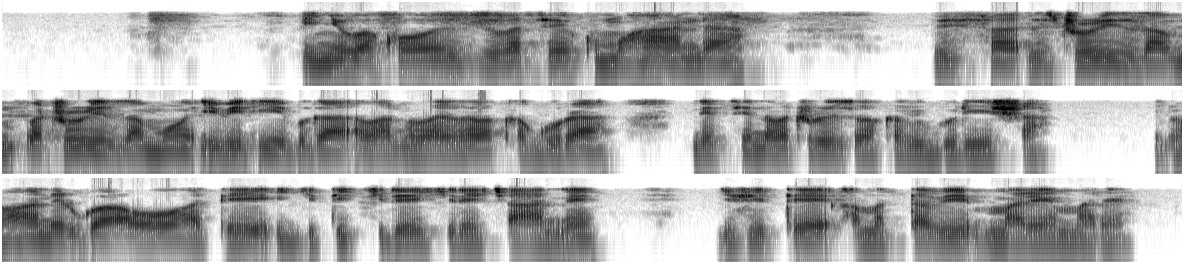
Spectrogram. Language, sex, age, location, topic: Kinyarwanda, male, 36-49, Musanze, finance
